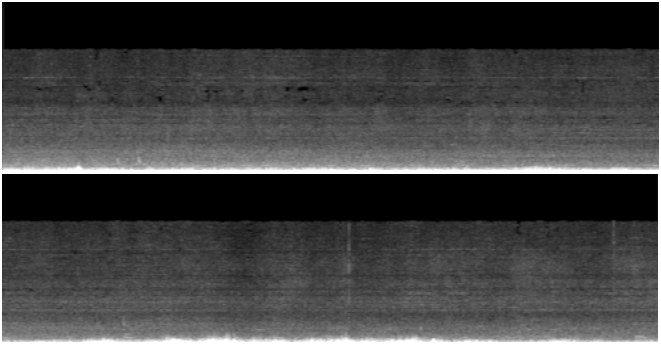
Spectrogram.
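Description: A steam locomotive chuffs as it rolls slowly past.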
